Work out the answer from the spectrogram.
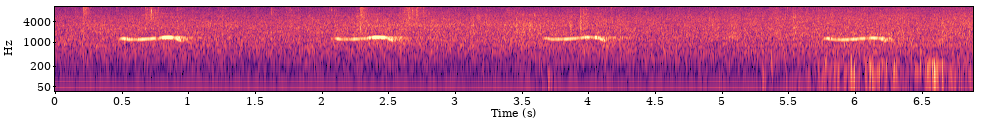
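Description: A bird repeating a short whistled call four times, each a quick rising-then-dipping note, about every one and a half to two seconds, over a steady background hiss.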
